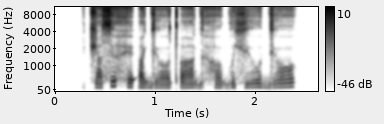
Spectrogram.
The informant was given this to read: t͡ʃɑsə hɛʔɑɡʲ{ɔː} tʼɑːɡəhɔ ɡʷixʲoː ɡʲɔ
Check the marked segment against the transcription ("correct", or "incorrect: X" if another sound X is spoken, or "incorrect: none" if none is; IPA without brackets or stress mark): correct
